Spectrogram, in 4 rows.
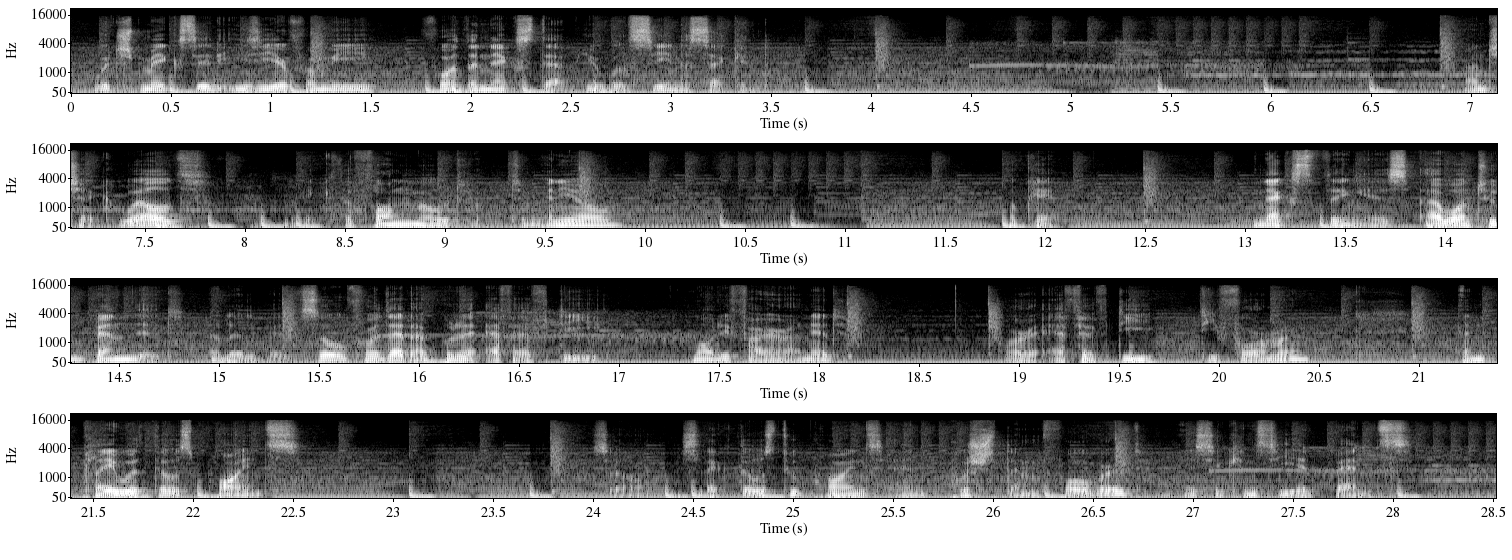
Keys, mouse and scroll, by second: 3.6 alt+click, 5.7 click, 8.1 alt+click, 9.4 alt+n, 9.8 alt+a, 10.4 alt+click, 11.9 alt+middle click, 12.8 click, 13.4 shift+click, 15.7 click, 16.5 alt+click, 19.8 click, 20.5 alt+middle click, 22.3 click, 22.8 alt+click, 24.6 alt+click, 25.9-28.5 drag.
